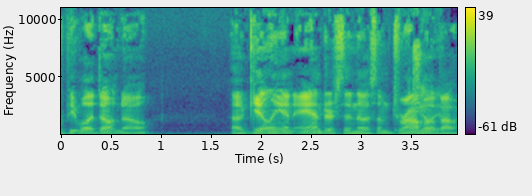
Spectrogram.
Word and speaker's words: Gillian: that don't know uh Gillian Anderson though some drama about her oh it's Gilly the one from communities Gillian but she's spelled the same way um Jillian Anderson was rumored to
